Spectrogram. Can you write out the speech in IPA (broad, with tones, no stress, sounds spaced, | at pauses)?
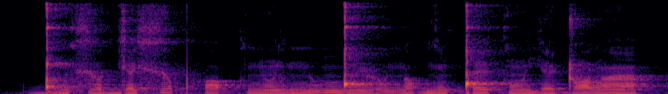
ɡ͡ǃ ũ˨ xʲ ɔ˨ ɡʲ a˨ xʲ ɔ˦ pʰ ɔ˦˨ k n õ˨˦ lʲ n u˦ ŋ͡ǃ ẽ˨ ɭ o˨ n ɔ˦ ɡ ẽ˦ ǃ ɛ˦ k õ˧ j ɛ˧ ɖ ɔ˦ lˠ ã˦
